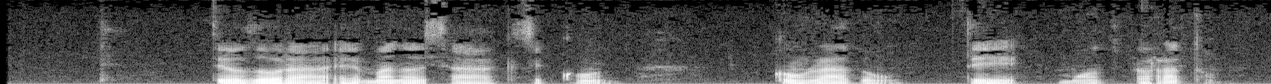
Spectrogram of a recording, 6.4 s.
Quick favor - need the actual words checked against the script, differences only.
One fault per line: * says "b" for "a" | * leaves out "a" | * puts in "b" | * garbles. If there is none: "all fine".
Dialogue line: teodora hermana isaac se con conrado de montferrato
all fine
